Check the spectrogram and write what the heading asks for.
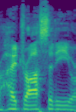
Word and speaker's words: Hydrocity: If it's a recurring song, like, you know, Green Hill or Hydrocity or Hydro City, depending on how you say it, it's basically this original 16-bit version with some, like, maybe some embellishments.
